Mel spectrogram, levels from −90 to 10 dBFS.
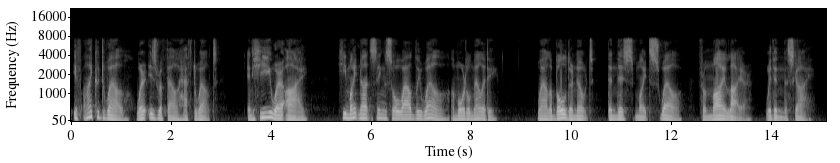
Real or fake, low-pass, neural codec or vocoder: real; 7.2 kHz; none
